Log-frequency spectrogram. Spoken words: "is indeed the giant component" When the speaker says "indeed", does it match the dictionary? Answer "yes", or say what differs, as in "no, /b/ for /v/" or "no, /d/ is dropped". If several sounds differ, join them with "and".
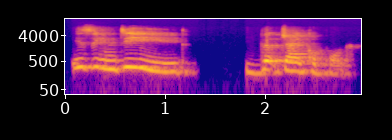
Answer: yes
